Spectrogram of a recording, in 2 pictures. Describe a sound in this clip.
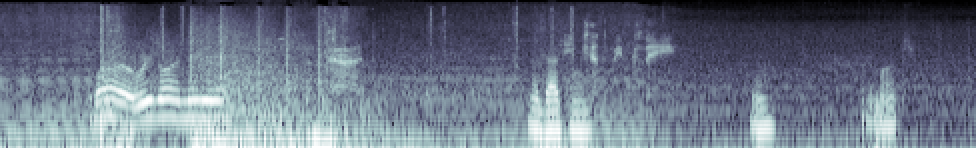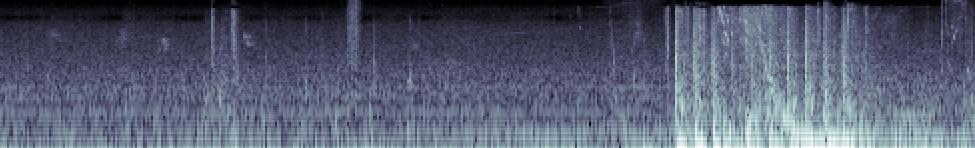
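A rifle fires shots in quick bursts.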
